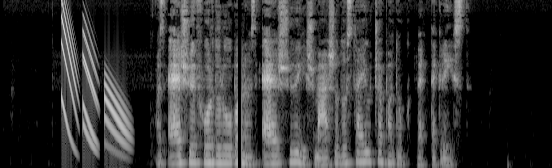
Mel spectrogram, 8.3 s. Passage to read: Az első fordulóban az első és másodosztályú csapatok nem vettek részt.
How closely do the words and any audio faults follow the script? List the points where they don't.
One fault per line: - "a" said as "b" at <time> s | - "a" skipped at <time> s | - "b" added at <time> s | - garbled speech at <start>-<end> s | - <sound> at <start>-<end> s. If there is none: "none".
- chirp at 0.9-2.0 s
- dropout at 3.6-3.6 s
- "nem" skipped at 6.2 s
